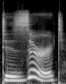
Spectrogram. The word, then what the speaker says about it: dessert: Desert has first syllable stress, dessert has second syllable stress, but sweet food and abandonment sound the same when spoken.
